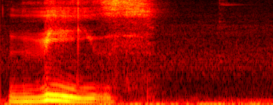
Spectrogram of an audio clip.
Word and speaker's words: these: Yeah, and as Maggie pointed out, these, it has a Z sound at the end, whereas this has an S sound. So not this, no, this, and not these, no, these.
